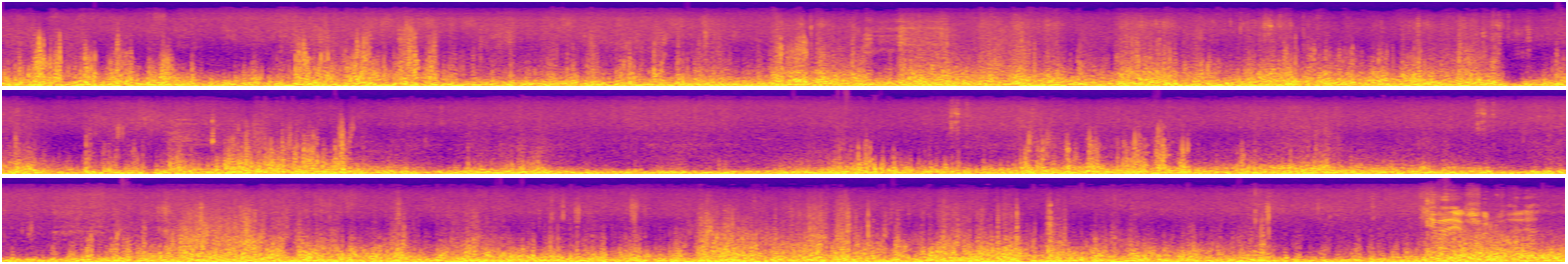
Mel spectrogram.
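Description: Wind buffeting the camera microphone: a steady rumble that swells and eases in gusts.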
